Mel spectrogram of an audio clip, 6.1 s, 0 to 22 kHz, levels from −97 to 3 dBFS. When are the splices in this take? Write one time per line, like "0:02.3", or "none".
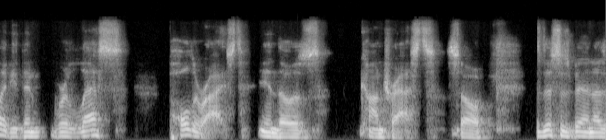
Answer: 0:03.4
